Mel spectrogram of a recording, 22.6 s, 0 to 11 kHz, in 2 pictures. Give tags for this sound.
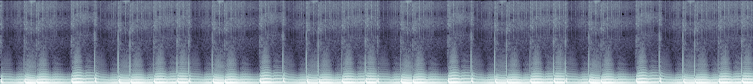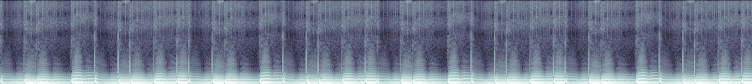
loop
bass
85bpm

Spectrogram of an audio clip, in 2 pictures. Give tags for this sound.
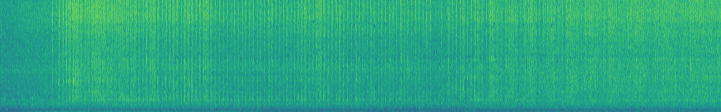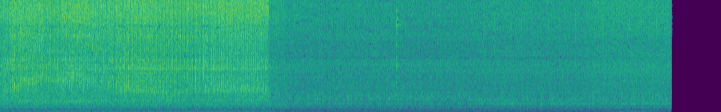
tool
plastic

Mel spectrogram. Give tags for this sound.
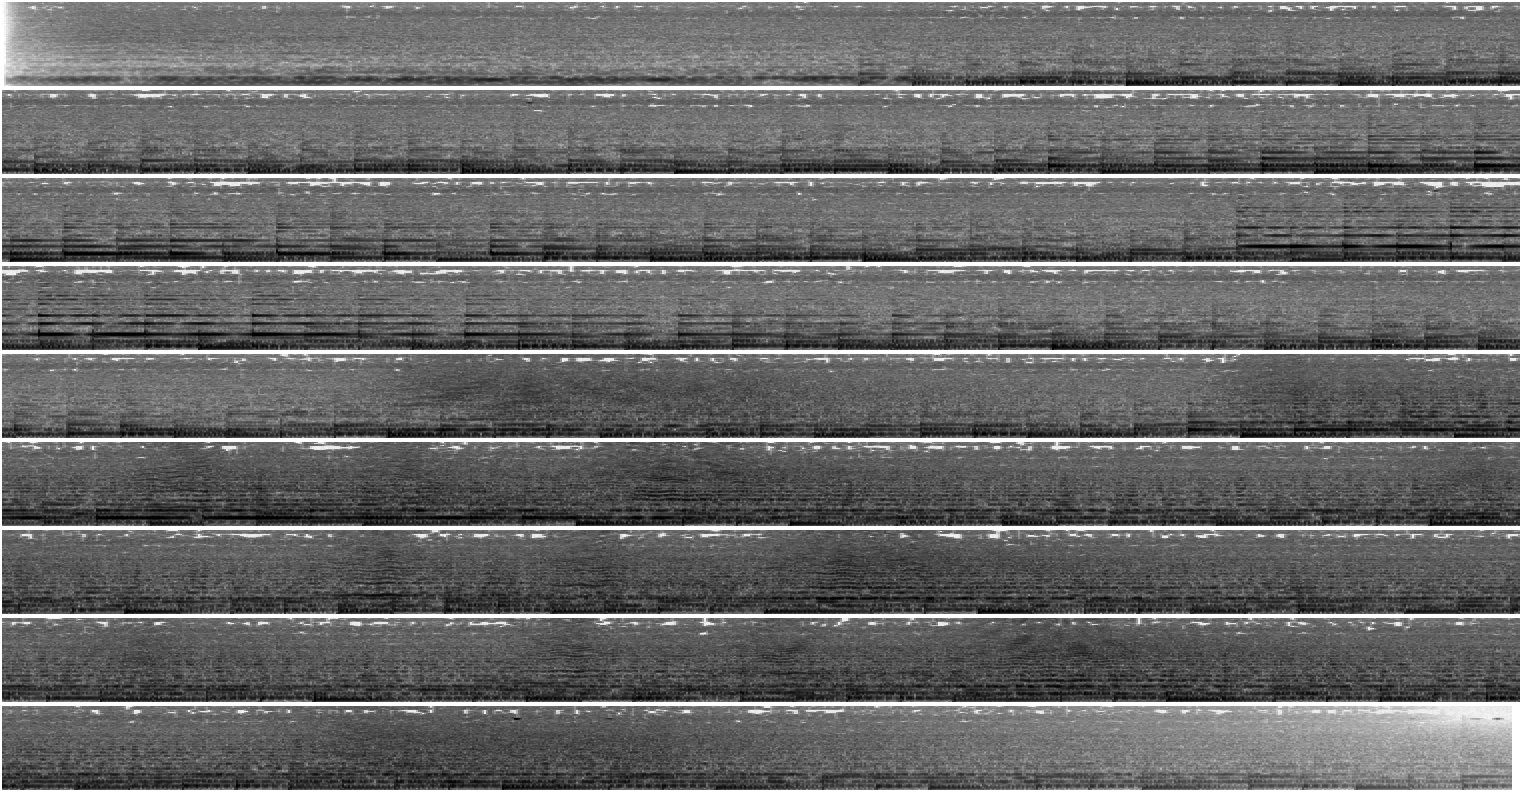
ambient
atmosphere
boring
calm
chill
chillout
downtempo
electronic
inspirational
meditation
minimalistic
music
peaceful
relax
relaxing
robot
sleep
synthesizer

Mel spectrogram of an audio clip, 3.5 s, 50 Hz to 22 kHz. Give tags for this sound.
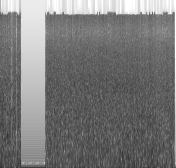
8bit
c64
glitch

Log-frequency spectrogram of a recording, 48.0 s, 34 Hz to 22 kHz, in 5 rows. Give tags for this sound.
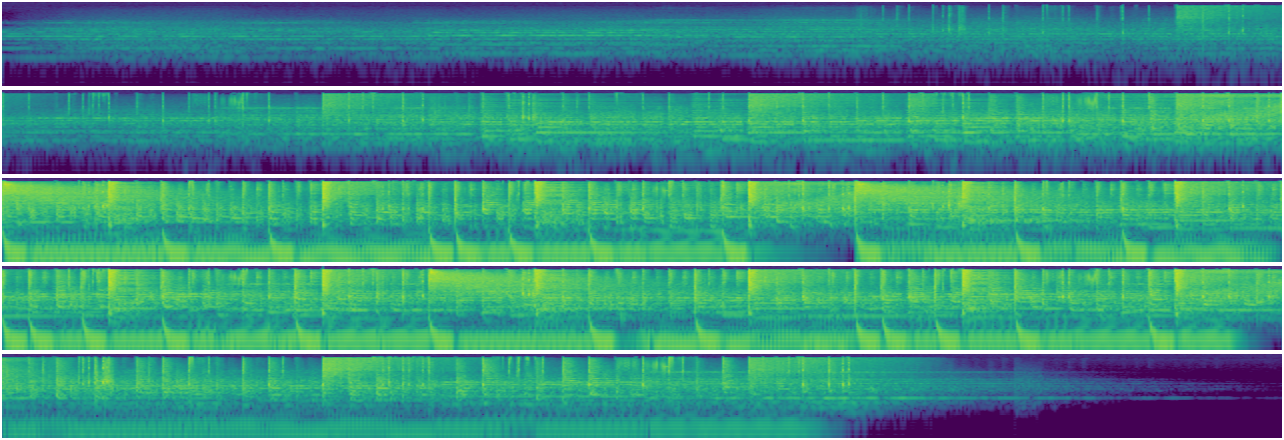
ambient
synth
bass
150bpm
electronic
150-bpm
neuro
electro
music
loop

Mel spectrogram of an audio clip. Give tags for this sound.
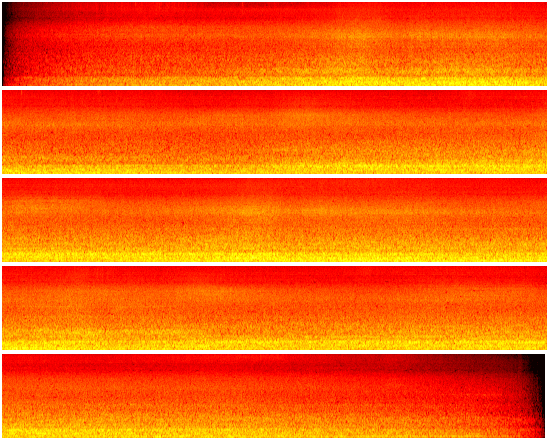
Drone
ambience
ambient
atmosphere
noise
sci-fi
sound-design
soundscape

